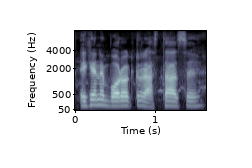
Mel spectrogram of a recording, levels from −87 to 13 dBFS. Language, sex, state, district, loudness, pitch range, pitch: Bengali, male, West Bengal, Alipurduar, -16 LUFS, 135-145 Hz, 135 Hz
